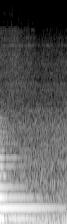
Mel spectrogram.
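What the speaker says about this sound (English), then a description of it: "pluck your third finger on the D string and see if it sounds like this" A single plucked note on a cello's D string, stopped with the third finger, ringing alone and fading gradually over a second and a half.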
